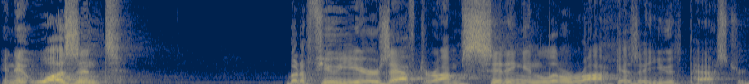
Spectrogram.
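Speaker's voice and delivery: ordinary talk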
